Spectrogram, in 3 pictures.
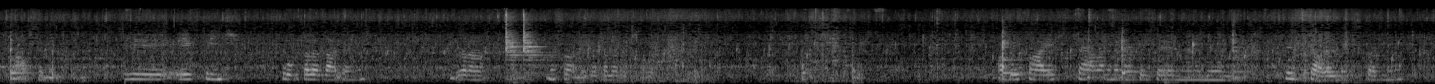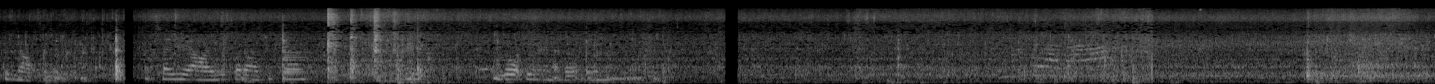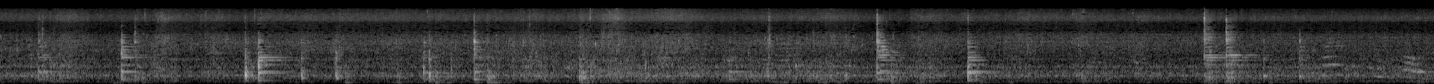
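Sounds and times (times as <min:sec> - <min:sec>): food sizzling in oil: 0:00.0 - 0:43.0
spatula knocking against pot: 0:31.1 - 0:32.2.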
